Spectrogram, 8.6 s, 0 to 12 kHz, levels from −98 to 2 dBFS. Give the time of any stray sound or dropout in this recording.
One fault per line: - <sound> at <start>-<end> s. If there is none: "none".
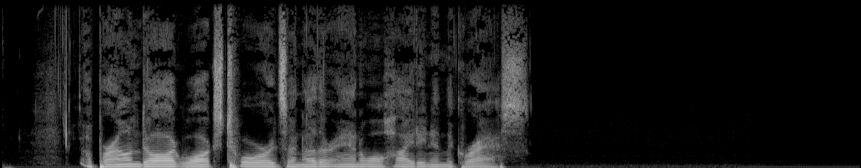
none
